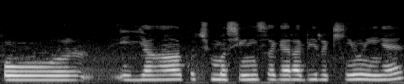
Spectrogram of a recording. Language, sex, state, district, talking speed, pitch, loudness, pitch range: Hindi, female, Haryana, Jhajjar, 135 wpm, 220 Hz, -17 LUFS, 210-225 Hz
